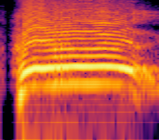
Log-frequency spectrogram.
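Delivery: sharp high yelp; sudden shout. Pretend. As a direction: blurt out a startled cry. Pretends to hack the burger.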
